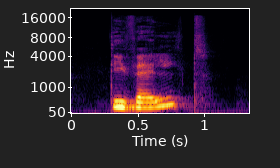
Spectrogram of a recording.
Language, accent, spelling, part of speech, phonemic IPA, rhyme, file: German, Austria, Welt, noun, /vɛlt/, -ɛlt, De-at-Welt.ogg
- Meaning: world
